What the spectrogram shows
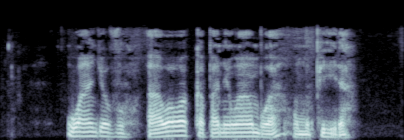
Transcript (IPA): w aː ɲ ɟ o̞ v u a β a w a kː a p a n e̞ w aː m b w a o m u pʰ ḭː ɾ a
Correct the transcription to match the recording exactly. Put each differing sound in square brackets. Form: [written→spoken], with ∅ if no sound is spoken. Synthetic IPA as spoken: w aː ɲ ɟ o̞ v u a [β→w] a w a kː a p a n e̞ w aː m b w a o m u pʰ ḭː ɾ a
